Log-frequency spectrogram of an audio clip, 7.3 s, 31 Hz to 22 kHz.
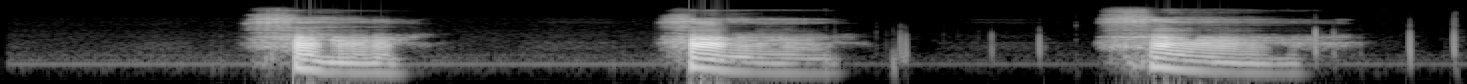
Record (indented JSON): {
  "exhalation_length": "7.3 s",
  "exhalation_amplitude": 31193,
  "exhalation_signal_mean_std_ratio": 0.28,
  "survey_phase": "beta (2021-08-13 to 2022-03-07)",
  "age": "18-44",
  "gender": "Male",
  "wearing_mask": "No",
  "symptom_runny_or_blocked_nose": true,
  "symptom_onset": "3 days",
  "smoker_status": "Never smoked",
  "respiratory_condition_asthma": false,
  "respiratory_condition_other": false,
  "recruitment_source": "Test and Trace",
  "submission_delay": "1 day",
  "covid_test_result": "Positive",
  "covid_test_method": "RT-qPCR"
}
